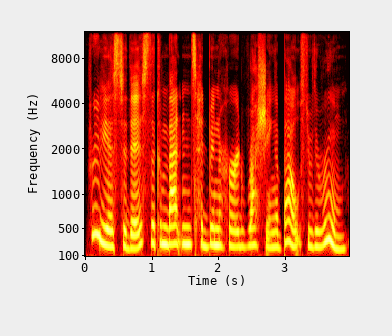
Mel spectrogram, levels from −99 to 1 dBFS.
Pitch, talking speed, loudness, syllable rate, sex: 245 Hz, 195 wpm, -15 LUFS, 4.7 syllables/s, female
